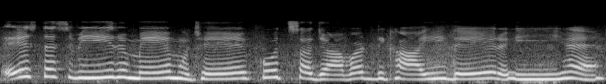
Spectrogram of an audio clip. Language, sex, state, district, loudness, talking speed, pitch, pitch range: Hindi, female, Madhya Pradesh, Katni, -9 LUFS, 100 wpm, 275 Hz, 245-300 Hz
